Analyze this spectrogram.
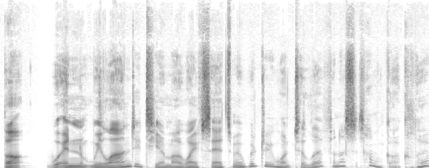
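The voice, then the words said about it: Non-local accent. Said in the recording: “my accent is not from here ... This has been Perthanized”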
